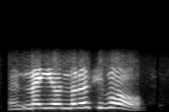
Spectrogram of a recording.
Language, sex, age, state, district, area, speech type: Manipuri, female, 60+, Manipur, Imphal East, rural, conversation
